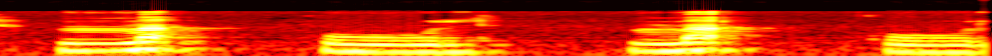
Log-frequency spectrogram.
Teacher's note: हम जब हमजा को साकिन पढ़ते हैं तो एक हल्का सा झटका आता है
